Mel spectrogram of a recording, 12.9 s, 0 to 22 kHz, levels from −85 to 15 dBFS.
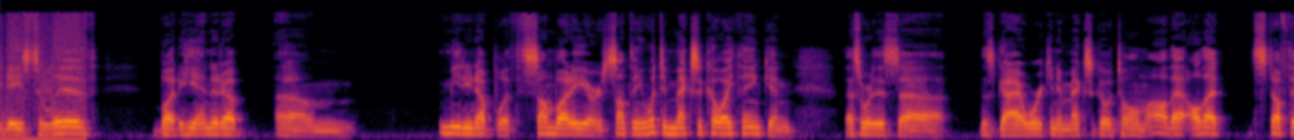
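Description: Speech, opening with harsh, buzzy distortion from 0.0 to 0.86 s. Any pause in that stretch fills with a gritty noise floor. The likely cause is a stuck bit, one data bit held fixed, throwing samples off by a step of about -30 dBFS.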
